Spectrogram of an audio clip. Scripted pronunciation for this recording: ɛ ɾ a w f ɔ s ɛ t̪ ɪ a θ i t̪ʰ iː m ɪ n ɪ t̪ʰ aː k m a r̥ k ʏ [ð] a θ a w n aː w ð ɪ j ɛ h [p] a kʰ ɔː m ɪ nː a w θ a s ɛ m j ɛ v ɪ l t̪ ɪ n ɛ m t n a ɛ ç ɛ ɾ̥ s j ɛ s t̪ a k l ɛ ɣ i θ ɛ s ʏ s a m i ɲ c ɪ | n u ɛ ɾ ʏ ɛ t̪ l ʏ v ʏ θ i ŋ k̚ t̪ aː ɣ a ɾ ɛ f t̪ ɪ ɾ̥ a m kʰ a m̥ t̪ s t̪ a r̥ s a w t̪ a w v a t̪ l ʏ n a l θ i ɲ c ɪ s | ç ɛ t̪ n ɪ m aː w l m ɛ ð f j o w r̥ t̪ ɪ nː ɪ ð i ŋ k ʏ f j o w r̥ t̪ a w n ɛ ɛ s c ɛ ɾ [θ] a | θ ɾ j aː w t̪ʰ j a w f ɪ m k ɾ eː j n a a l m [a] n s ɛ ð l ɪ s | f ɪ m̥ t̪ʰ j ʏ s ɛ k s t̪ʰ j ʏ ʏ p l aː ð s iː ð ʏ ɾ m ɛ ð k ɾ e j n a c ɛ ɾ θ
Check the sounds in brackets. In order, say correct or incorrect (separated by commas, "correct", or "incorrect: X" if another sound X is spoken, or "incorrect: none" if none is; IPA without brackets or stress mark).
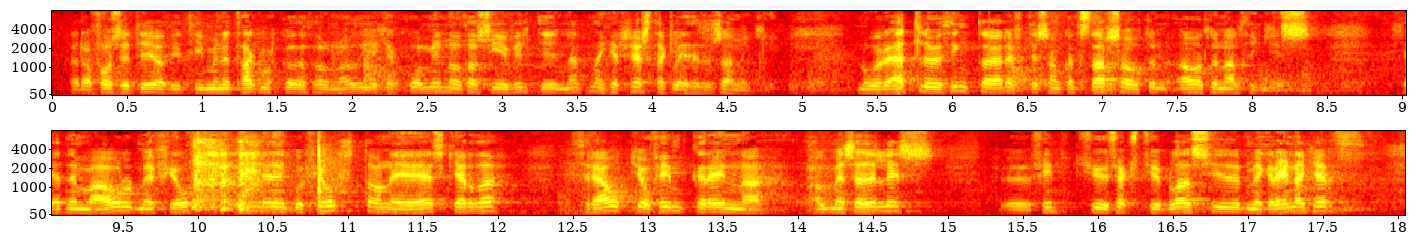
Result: correct, incorrect: c, incorrect: ð, incorrect: ɛ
